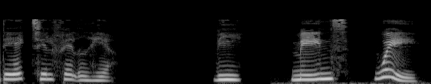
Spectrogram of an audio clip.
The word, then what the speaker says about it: vi: Vi kan tænke på firkantede dele, men det er ikke tilfældet her. Vi means we, pronounced vi, similar to the v in very, but slightly shorter.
